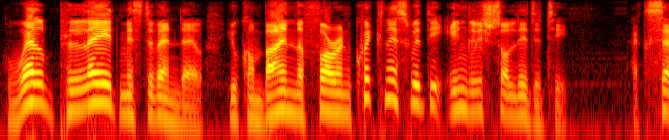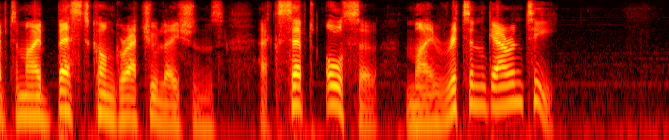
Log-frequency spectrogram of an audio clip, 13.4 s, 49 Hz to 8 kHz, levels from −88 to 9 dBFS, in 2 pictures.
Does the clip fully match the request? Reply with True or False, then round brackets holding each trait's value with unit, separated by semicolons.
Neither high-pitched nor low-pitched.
False (130 Hz)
